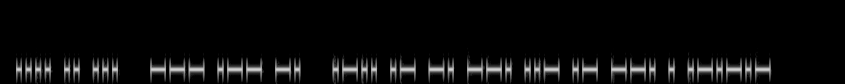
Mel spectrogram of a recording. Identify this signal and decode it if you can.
Morse code, heard as a keyed tone, about 25 wpm, 700 Hz. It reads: HIS OWN LANGUAGE.
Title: Sentences from Top 1000 Words - Review Part 3 - 25wpm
